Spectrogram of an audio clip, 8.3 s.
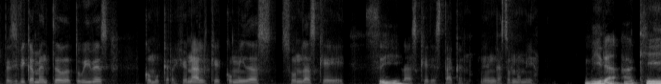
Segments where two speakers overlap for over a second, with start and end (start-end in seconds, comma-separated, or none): none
